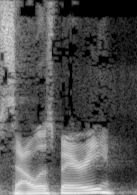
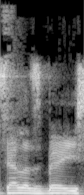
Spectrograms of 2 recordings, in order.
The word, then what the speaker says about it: Salisbury: Blood-curdling screams of the Countess of Salisbury. I believe that's how that's pronounced. You might be surprised. – Salisbury steak? – Pretty much the same thing, yes.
